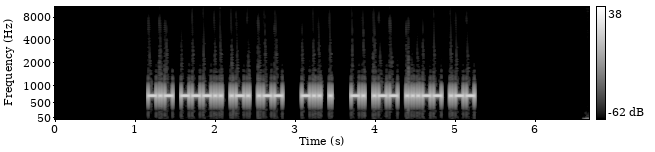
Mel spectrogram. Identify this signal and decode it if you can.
Morse code, heard as a keyed tone, about 34 wpm, 700 Hz. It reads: K8RW DE NW3W
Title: USA Callsign DE Callsign - 4 Characters - 35wpm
